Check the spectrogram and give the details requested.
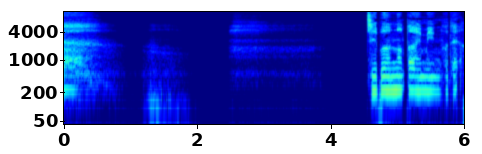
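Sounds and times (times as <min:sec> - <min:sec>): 
person breathing in and out during a guided breathing exercise: 0:00.0 - 0:04.0
speech: 0:04.6 - 0:05.9.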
